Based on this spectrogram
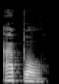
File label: "apple", us english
